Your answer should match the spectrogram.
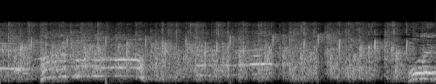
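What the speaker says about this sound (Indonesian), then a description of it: "Tepuk tangan buat Yesus" A church congregation applauds together in steady, dense clapping during a worship service, with a voice speaking over the applause.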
